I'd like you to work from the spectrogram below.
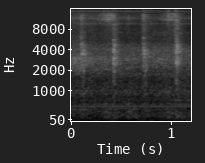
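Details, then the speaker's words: Intra-aortic balloon pump, inserted through the groin, in a patient in their 40s after a heart attack and stent: regular, rapid hissing puffs over a steady mechanical hum, its pneumatic inflate-deflate cycling. "I needed a balloon pump to help my heart pump and beat a little bit easier."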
